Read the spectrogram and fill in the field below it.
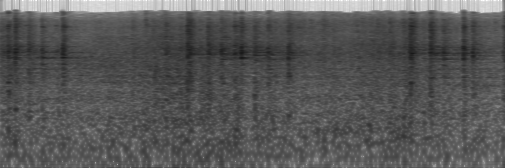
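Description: A diesel locomotive engine drones as it passes.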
